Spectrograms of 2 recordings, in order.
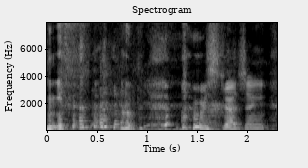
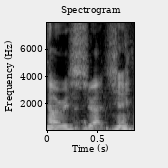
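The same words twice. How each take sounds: First: Slow words through laughter; laughing. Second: Said in the usual way. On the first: Real, not acted. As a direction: laugh it out slowly. Repeats it, laughing hard.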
